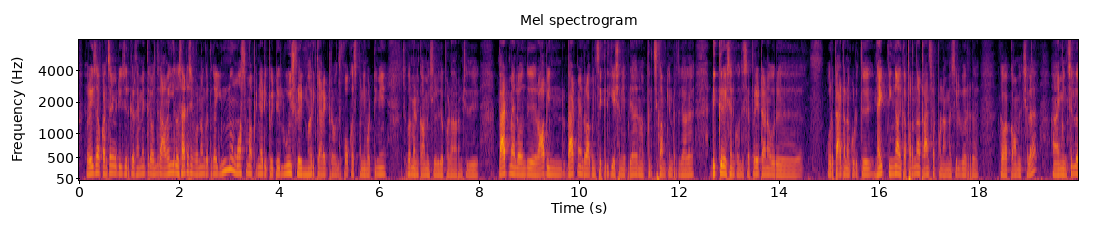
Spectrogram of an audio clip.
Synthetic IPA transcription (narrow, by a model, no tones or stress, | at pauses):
soːɾɐɪsaːfkɐnsɐɾʋeːʈ̬ɪʋsɪɾɯkːɾɐsɐmɐjɐt̪ːɪlɐʋɐnd̪ɯɐʋɐŋɡɐɪlːosaːʈ̬ːɪs̬ɐɪpɐɳːõːŋɡɪɾɐðɯkːaːɣɐɪnːũmoːsɐmaːpɪnːjaːɽipoːjʈːɯluːislɐɪnmaːd̪ɾikaːɾɐk̚ʈɐɾʋɐnd̪ɯfoːkɐspɐɳːimɐʈːɯmeː | sʊpːɐɾmaːnkaːmɪksɛɻɯðɐpːɐɽɐaːɾɐmbɪt͡ʃːɐðɯ | baːʈmɛ̃ːnlɐʋɐnd̪ɯɾaːbɪnbaːʈ̚maːnɾaːbɪnsɛɡɾɪɡeːʂɐnɛpːɐɽɪjaːðɯnɐmːɐpɪɾɪt͡ʃːɯ̥kaːmkɪɳɾɐðɯkːaːɣɐɖɪkɾeːʂɐnɯkːɯʋɐnd̪ɯsɛpɐɾeːʈːaːnɐɔɾɯ | ɔɾɯpaːʈːɐɳɛkɔɽɯt̪ːɯnɐɪʈʋɪŋɡãɐðɯkːɐpːɾɐ̃t̪ãːʈɾaːnsfɐɾpɐɳːaːŋɡɐsɪlʋɐɾ | kkaːmɪksɪlɐɐɪmiːnsɪlʋɐ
